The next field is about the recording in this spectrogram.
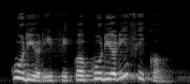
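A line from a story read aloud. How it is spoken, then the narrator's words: Exclaiming. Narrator (Spanish): exclamó Alicia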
